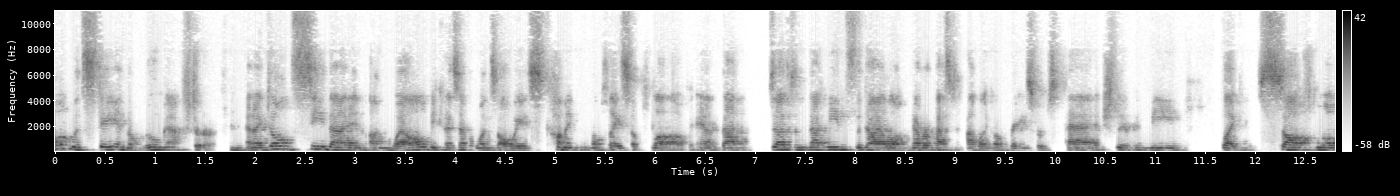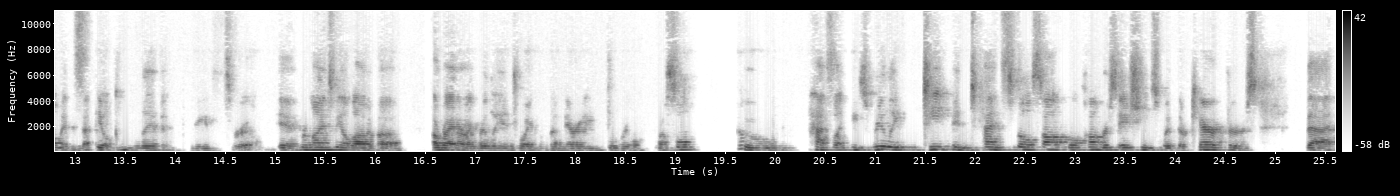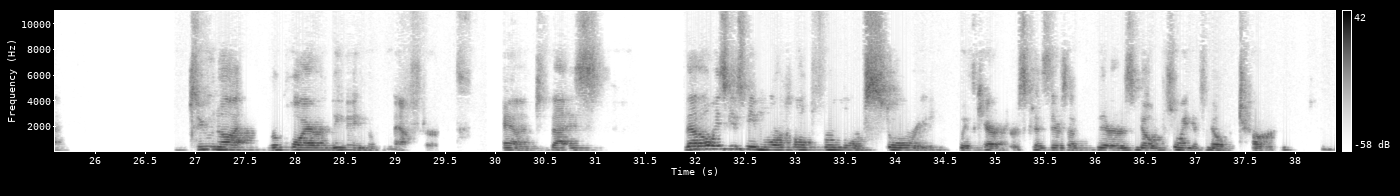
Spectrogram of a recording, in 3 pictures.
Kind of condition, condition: setting, large echoing room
